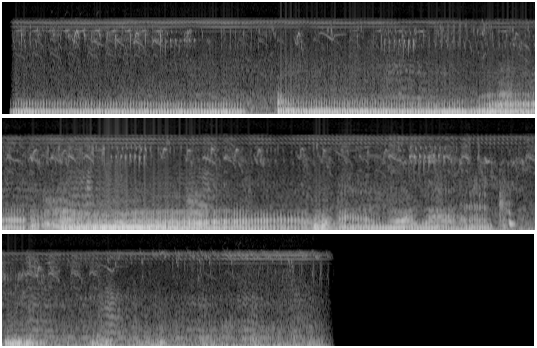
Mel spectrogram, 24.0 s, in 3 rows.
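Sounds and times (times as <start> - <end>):
lion mating growls: 0.1 - 18.6.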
